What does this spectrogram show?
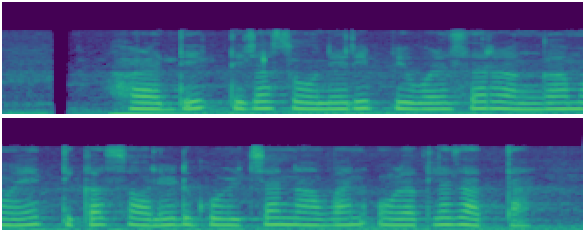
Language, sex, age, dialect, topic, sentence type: Marathi, female, 18-24, Southern Konkan, agriculture, statement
